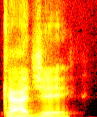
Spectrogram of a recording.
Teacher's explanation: In Medellin, most people use the J sound.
